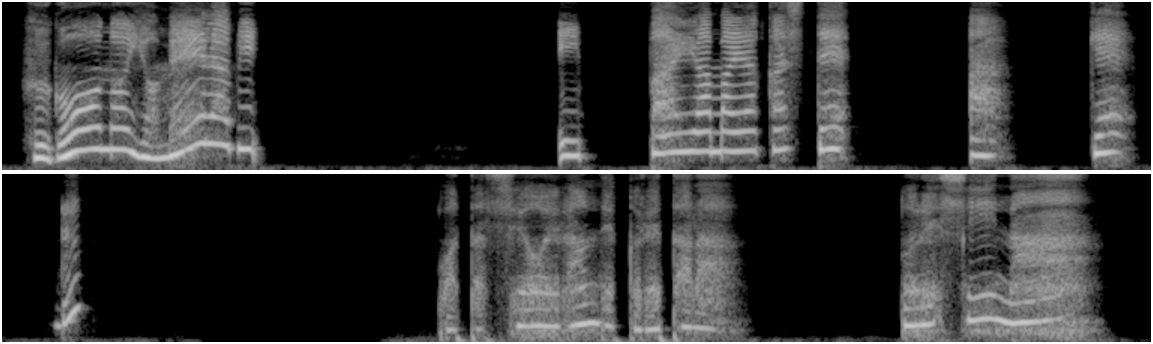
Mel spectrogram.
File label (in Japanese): タイトルコール, ASMR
